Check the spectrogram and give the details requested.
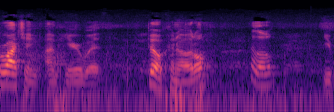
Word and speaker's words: Knodle: I'm here with Bill Knodle. Hello. You pronounce the K, huh, Bill? Pronounce the K, like Knievel. Okay, there you go. All right, so here with Bill Knodle, and we're talking about, you have this really cool drill.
